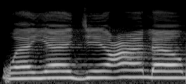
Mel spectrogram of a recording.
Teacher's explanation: Lalu alif lamnya namanya alif lam syamsiyah karena alif lam bertemu huruf syamsiyah yaitu lam. Maka alif lam ini tidak perlu dibaca, dilewat aja langsung ke lam berikutnya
